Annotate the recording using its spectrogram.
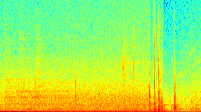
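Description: Pickup truck door being opened, its latch clicking several times about three seconds in, over a steady low rumble.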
